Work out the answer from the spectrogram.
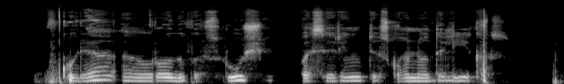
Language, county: Lithuanian, Klaipėda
